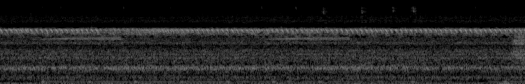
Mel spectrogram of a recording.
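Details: Cricket calling from within a bearded dragon's vivarium, habitat recordings in the background: a rapid, evenly pulsed high trill sustained throughout, with a faint low repeating hum beneath.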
